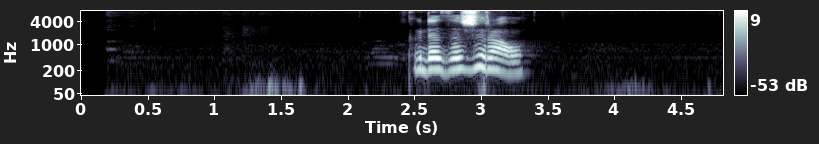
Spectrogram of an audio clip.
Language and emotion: Russian, angry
